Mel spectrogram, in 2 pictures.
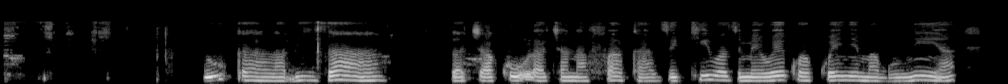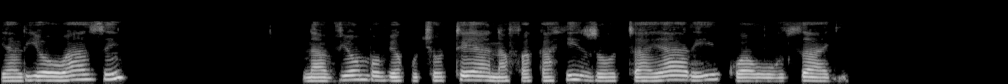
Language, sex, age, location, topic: Swahili, female, 36-49, Dar es Salaam, finance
